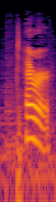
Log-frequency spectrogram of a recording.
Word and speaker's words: (T)error: We saw Terror. T-Error. – T-Error? Yeah, I wasn't sure how I was going to pronounce that one.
